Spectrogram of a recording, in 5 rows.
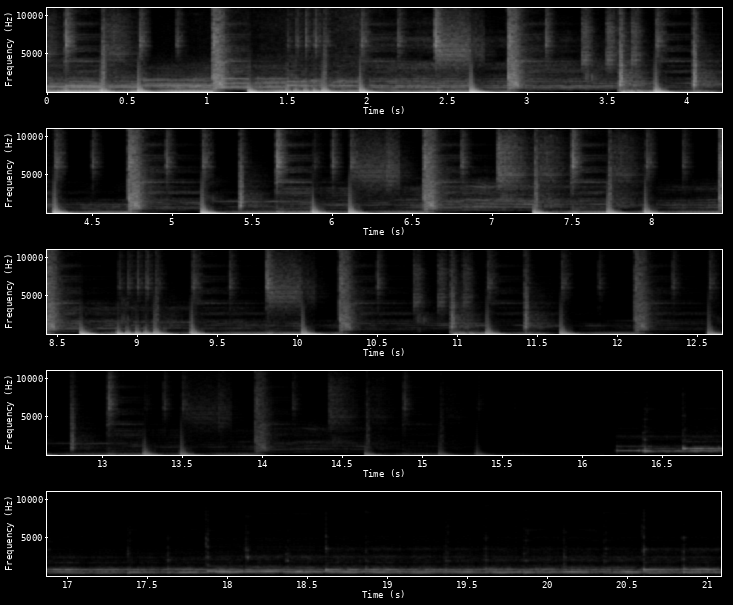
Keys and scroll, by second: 14.4 j.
